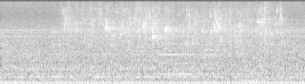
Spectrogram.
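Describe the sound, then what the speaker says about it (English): Vegan chicken broth pours steadily into a cooking pot, a continuous close liquid gush over a low kitchen hum. "I have some actual like vegan chicken broth here that we're gonna pour in."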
